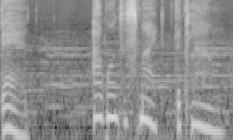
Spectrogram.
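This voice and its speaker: Man playing a slow, mellow, pleading son. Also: on the high side, animated, faint music behind. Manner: halting, plaintive, drawn-out phrases. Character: dim, pleading son devoted to his father. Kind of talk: theatrical spoken word audio play.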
